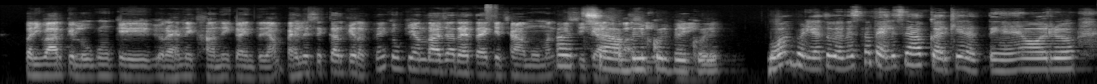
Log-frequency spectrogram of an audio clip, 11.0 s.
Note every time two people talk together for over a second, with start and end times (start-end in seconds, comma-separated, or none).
5.6-7.2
